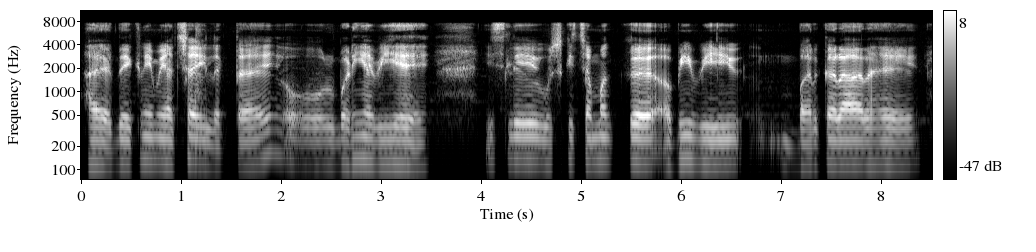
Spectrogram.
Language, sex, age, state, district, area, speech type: Hindi, male, 45-60, Uttar Pradesh, Ghazipur, rural, spontaneous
